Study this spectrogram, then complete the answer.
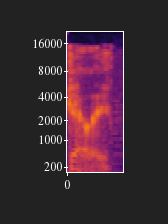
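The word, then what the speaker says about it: Elbridge Gerry: Yes, it's pronounced Gary.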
